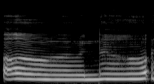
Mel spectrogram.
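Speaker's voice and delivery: hammed-up oh no; mock dismay. Real, not acted. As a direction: dread the request playfully. Mock dismay at chat request.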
